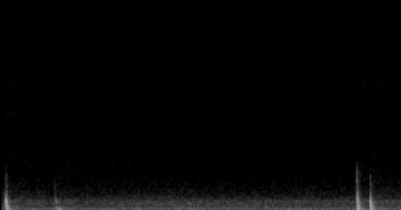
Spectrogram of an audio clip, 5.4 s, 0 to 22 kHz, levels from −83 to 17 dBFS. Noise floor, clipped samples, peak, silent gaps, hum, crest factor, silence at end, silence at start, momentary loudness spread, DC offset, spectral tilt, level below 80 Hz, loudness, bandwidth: -53 dBFS; under 0.1%; -6 dBFS; none; none; 30 dB; 0.35 s; 0.05 s; 25 LU; under 0.1%; -9 dB/octave; -58 dBFS; -31 LUFS; 14 kHz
